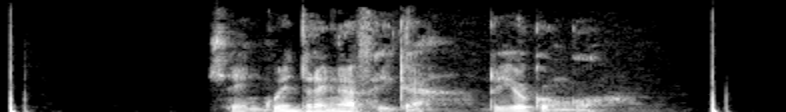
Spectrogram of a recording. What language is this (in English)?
Spanish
